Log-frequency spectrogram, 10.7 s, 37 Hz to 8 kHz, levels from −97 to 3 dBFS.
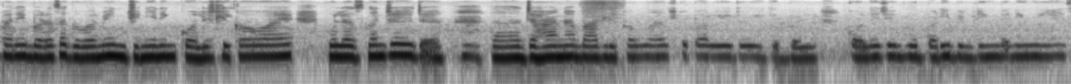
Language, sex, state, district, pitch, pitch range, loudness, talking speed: Hindi, male, Bihar, Gaya, 210 Hz, 205-220 Hz, -13 LUFS, 145 wpm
